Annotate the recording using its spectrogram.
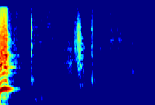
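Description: A man's word trailing off, then a few faint, light ticks of a stylus writing on a touchscreen display, about half a second and a second in.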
